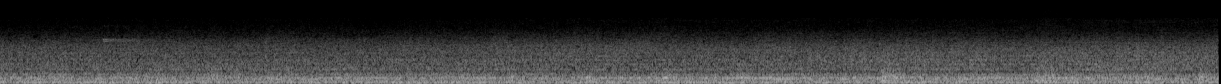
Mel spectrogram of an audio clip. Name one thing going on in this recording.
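A moving walkway hums and rumbles steadily.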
